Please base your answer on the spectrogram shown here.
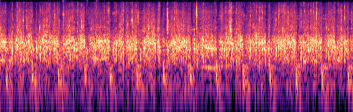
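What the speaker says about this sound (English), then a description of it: "Pierre gets some clapping." Applause breaks out for Pierre in the House of Commons: many hands clapping in a dense, steady patter that holds at moderate loudness for the whole stretch.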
